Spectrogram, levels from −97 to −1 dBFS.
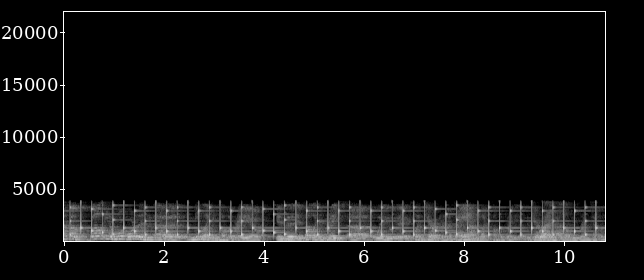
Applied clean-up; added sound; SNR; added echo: none; Ringtone; -1 dB; reverberation time 0.9 s.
